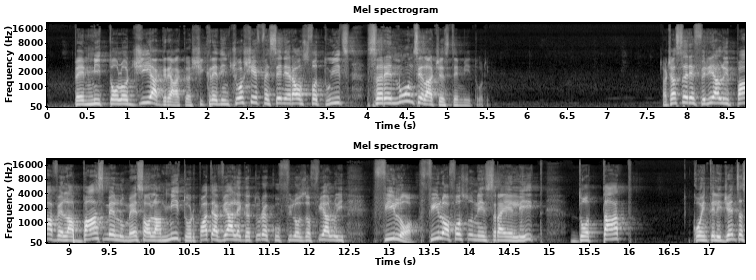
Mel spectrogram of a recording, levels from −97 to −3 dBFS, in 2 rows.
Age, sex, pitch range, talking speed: 20-39, male, 170-220 Hz, 140 wpm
